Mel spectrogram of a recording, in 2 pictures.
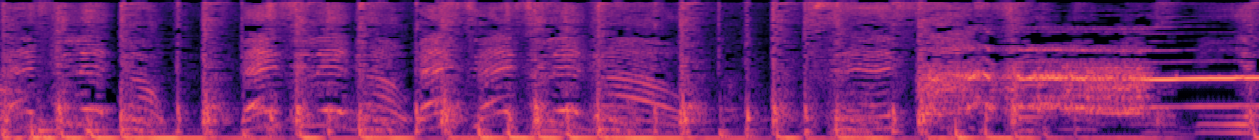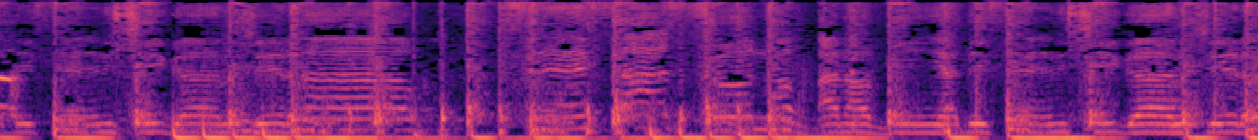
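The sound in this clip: A rooster crows amid loud, pounding funk music with a heavy, driving beat, the crow rising out of the dense mix partway through before the music carries on without pause.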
